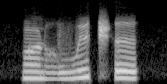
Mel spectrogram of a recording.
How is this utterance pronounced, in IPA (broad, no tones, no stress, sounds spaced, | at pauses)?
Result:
õ ɽ ɔ̤ v w ʏ t͡ʃʼ ə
